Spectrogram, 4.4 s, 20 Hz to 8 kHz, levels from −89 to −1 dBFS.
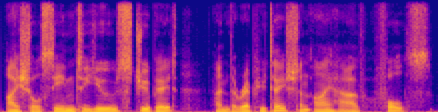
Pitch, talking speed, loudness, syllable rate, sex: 100 Hz, 165 wpm, -17 LUFS, 4.4 syllables/s, male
